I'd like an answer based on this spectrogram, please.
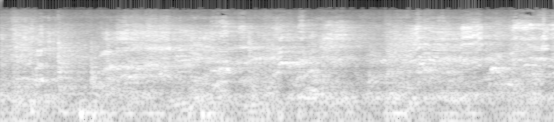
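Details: Meat pigs being raised for fast growth, giving dense, harsh grunts and snorts that run together over a steady noisy background, with faint music underneath.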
